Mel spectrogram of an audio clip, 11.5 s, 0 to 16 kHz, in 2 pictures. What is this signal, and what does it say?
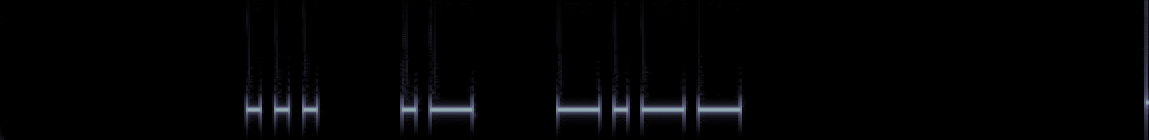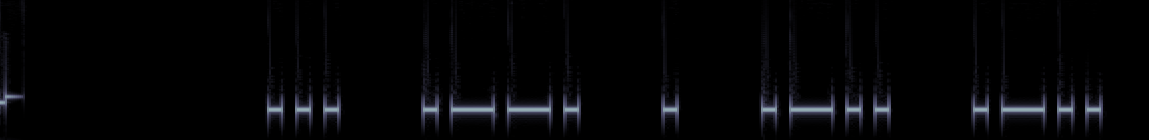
Morse code, heard as a keyed tone, about 17 wpm, spaced as for 12 wpm, 690 Hz. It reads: SAY SPELL
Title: 2x Character Spacing - Top 300 Words - 17wpm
